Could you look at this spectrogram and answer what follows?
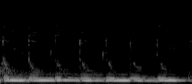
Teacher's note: It just goes on an even plane, a flat voice.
